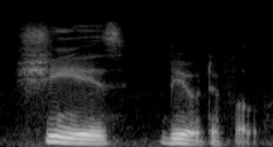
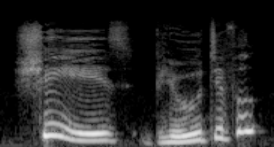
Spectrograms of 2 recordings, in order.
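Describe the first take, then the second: First: The pitch stays level and neutral. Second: The pitch rises and then falls. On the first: She is beautiful enough, though not very. "it can also be used in a neutral tone" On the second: The beauty is being questioned. "we are using rising falling tone"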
